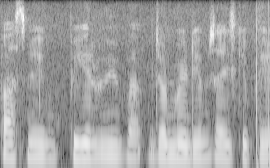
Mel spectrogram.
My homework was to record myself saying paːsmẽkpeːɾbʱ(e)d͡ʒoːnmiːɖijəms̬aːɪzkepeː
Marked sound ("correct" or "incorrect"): incorrect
